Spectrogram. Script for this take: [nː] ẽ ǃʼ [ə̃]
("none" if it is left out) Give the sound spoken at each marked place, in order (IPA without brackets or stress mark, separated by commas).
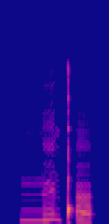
nː, æ̃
